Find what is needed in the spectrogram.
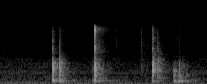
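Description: Four short clicks and knocks of hand tools and wire being handled on a desk, the sharpest about a second in.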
